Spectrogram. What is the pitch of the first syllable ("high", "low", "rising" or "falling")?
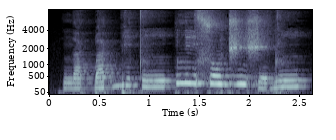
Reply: low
